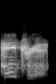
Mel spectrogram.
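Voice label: "Patriot", English; JTAC; AirDefence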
